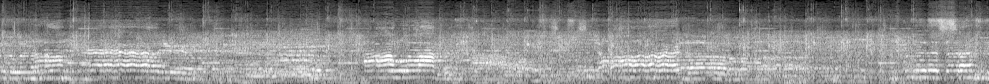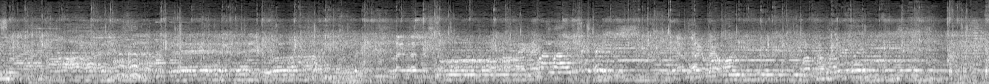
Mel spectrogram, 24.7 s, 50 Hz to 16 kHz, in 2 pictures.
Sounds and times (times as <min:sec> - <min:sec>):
Music: 0:00.0 - 0:24.7.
